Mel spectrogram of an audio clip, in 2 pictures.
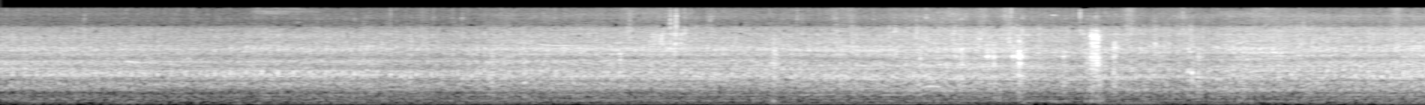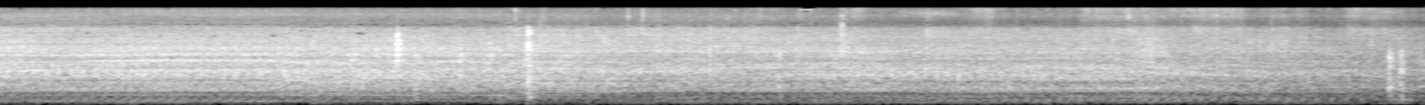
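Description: A tractor's diesel engine running steadily under load, with a few sharp knocks about a third and two thirds of the way through.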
